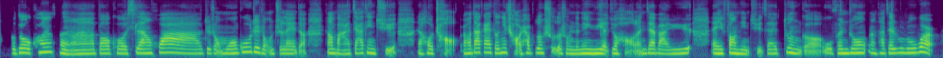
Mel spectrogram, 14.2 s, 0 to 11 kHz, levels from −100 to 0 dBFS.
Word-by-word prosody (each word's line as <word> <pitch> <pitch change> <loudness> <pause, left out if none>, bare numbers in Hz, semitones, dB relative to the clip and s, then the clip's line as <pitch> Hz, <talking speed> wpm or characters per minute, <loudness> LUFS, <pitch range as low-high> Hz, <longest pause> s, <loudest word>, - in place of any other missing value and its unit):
土 195 - -2
豆 215 0 +3
宽 245 +5 +1
粉 185 -6 +1
啊， 175 +2 -1
包 190 +1 +1
括 190 0 -2
西 210 - -4
兰 200 0 +3
花 225 +3 +3
啊， 195 -4 +3
这 195 +1 -3
种 190 - -4
蘑 190 +1 +1
菇 250 +5 0
这 245 -2 +3
种 190 -2 -3
之 185 0 -5
类 185 -1 -1
的， - - -4 0.3
然 205 - +1
后 - - 0
把 185 - 0
它 175 +1 -3
加 200 +2 -3
进 205 -3 0
去， 180 - -5 0.3
然 - - -4
后 195 -2 0
炒， - - -3
然 195 - -4
后 200 - +2
大 225 +2 +4
概 230 0 +1
等 205 -1 -1
你 225 - +1
炒 - - 0
得 - - -1
差 210 - +1
不 200 - -9
多 210 0 +1
熟 - - -6
的 - - 0
时 190 - -11
候， 185 - -1
你 - - 0
的 - - 0
那 190 - +2
个 190 - +3
鱼 185 - +4
也 185 -2 +3
就 190 - 0
好 - - -6
了， - - -3
你 185 - -2
再 200 0 +3
把 185 -2 0
鱼， 185 +4 0 0.3
哎， 190 0 +2
放 200 -1 +5
进 175 -2 -1
去， - - -9
再 185 0 -4
炖 210 -1 0
个 70 0 -3
5 - - -3
分 195 +1 +1
钟， 210 0 +3
让 200 -2 -3
它 200 +2 -2
再 205 +1 0
入 210 +2 0
入 215 +1 +1
味 255 -1 +7
儿， 235 - +3
195 Hz, 315 characters per minute, -21 LUFS, 185-210 Hz, 0.3 s, 味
